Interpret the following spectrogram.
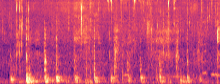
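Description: A horse's hooves walking across a wooden trail-course bridge, a steady run of low thuds about three or four a second.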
